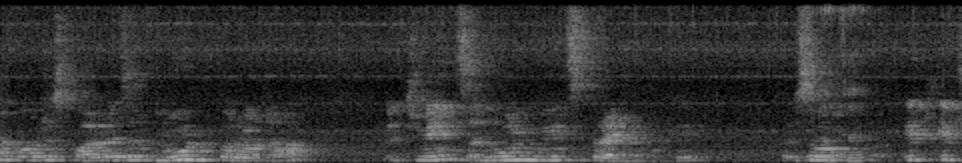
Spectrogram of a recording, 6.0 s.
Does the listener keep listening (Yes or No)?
Yes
